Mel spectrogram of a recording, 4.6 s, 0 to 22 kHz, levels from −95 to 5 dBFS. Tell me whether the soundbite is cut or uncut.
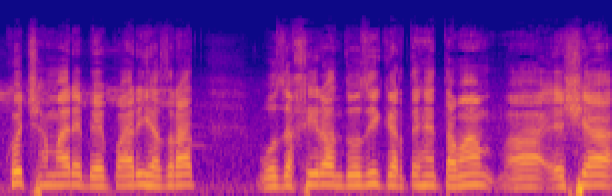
uncut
